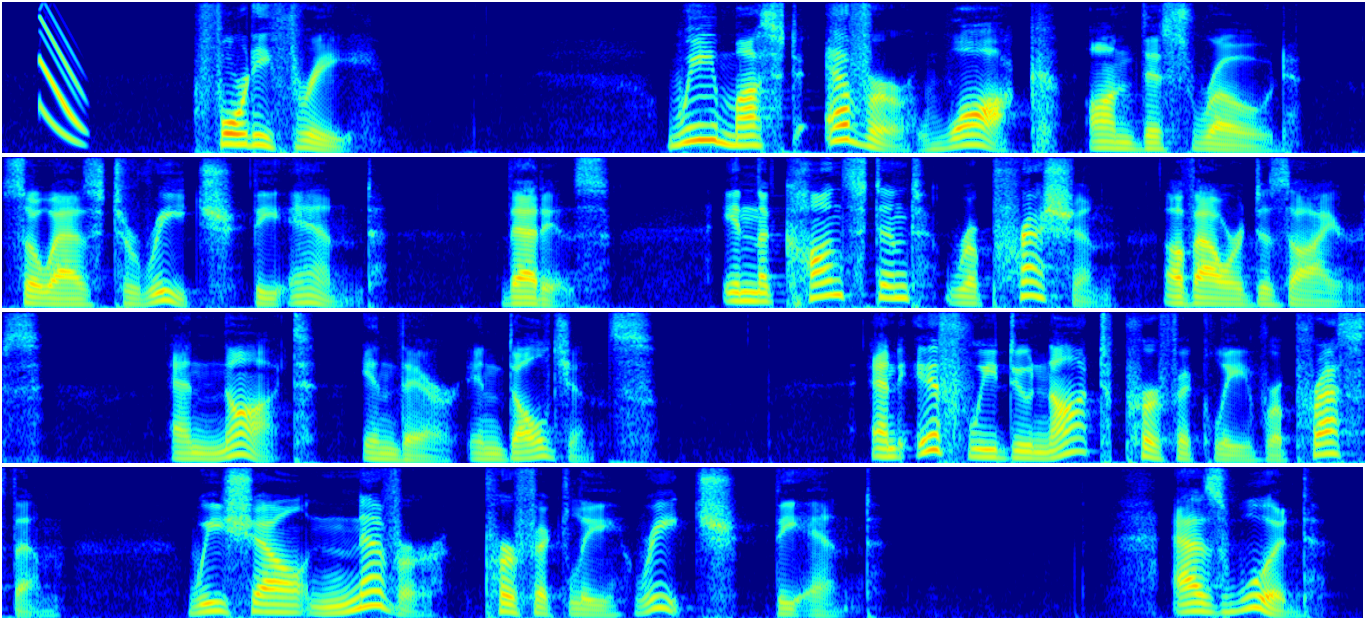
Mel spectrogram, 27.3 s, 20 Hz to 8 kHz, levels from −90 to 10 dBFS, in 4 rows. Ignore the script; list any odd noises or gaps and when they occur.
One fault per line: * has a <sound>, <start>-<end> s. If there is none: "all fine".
* has a chirp, 0.2-0.5 s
